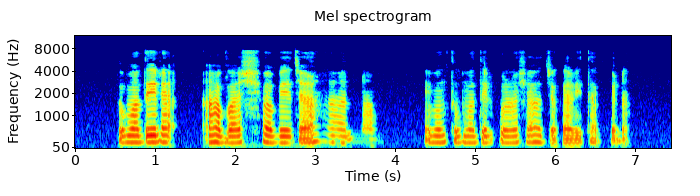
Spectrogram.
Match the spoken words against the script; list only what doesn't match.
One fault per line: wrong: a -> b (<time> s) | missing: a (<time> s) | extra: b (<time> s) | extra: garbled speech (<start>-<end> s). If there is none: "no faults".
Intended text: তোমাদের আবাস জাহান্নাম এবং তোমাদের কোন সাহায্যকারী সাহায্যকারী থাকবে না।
extra: হবে (2.3 s)
missing: সাহায্যকারী (6.3 s)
